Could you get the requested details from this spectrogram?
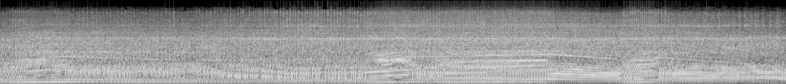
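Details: Lawn mower two-stroke engine that is hard to start and runs rough; buzzy pitch wanders up and down and surges unevenly as it revs instead of holding steady, rough uneven running.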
